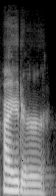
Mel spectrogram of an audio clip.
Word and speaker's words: Haiderer: It's pronounced Heider. It's so Heider. much easier than it looks.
